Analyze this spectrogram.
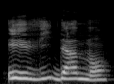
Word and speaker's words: évidemment: We also say évidemment with this a sound in the E of évidemment.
